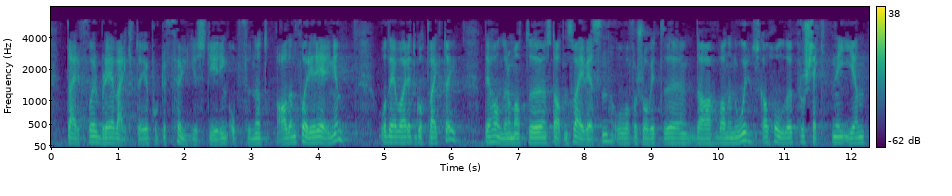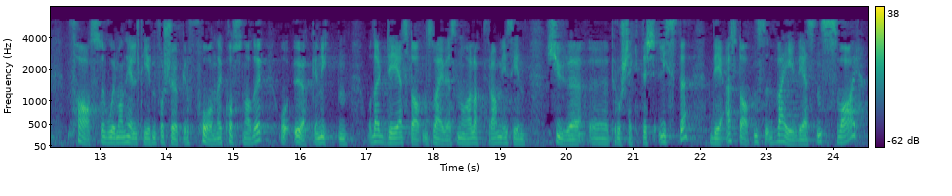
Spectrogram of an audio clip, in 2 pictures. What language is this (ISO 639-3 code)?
nob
